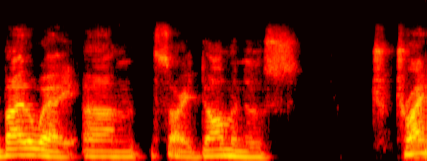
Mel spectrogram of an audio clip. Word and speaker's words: Dominus: the way um sorry Dominus try not to make it rhyme with noose there uh you'll catch me I'll catch myself at it every now and then but it's Dominus short u so then you would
